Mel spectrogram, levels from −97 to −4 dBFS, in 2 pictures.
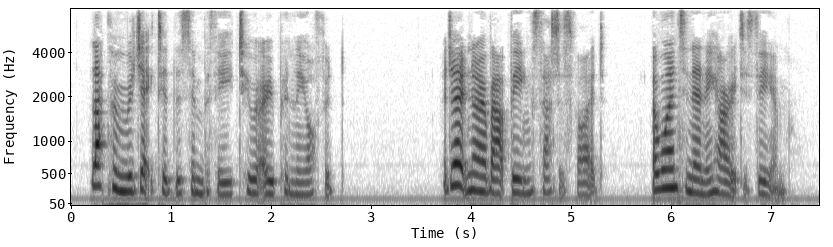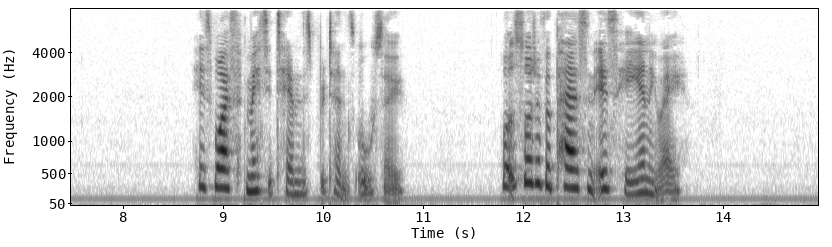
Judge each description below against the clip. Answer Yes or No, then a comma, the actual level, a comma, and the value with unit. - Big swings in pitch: Yes, wide, 5.9 semitones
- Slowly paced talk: No, average, 145 wpm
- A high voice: Yes, high, 215 Hz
